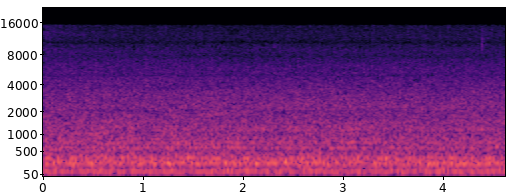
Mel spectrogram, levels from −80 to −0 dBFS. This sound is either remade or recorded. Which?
recorded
